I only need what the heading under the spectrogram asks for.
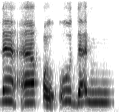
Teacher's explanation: قاف ہیوی بھی کرنا ہے، قاف پہ کلکلا بھی کرنا ہے۔ لأقعدن، دن نون پہ تشدید ہے، ڈبل نون ہے، بڑا غنہ ہوگا اکمل۔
